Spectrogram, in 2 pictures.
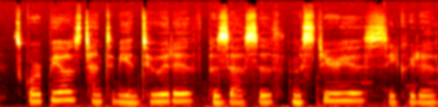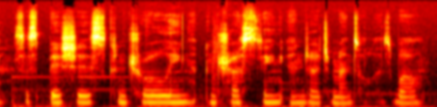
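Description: Over noticeable background noise, the speaker goes at a fairly slow pace with hardly any pauses. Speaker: astrology podcaster. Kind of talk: casual solo talk about astrology. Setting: home recording, quiet. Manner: casual, chatty, filler words.

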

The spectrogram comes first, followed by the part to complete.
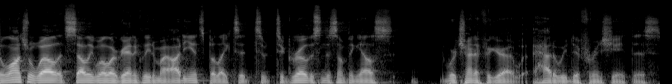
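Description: A man with a Boston accent talks at a very fast pace, his very deep, low pitch carrying vocal fry and fairly even intonation. The recording is very clean with a silent background. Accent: American, Boston. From US Northeast (Boston). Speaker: YouTuber and entrepreneur. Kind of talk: casual interview chat.

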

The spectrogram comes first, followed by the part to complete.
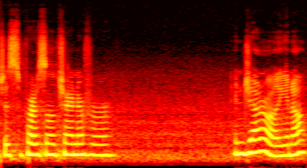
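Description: Her fairly high-pitched voice stays monotone and flat as the woman speaks. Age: 20s. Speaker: podcast co-host and fitness instructor. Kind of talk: casual chat.

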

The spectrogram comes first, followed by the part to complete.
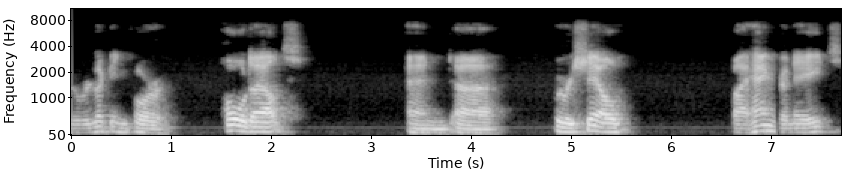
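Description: A man with a Southern US accent at a very slow pace, with ordinary pitch variation and long, frequent pauses. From Arkansas. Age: 90s. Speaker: war veteran. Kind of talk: interview. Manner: halting.

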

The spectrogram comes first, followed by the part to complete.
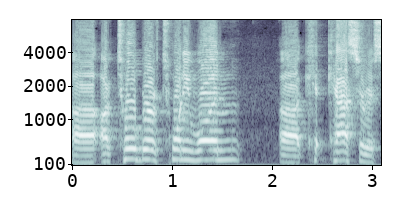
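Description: A man's voice comes through against noticeable background noise. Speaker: podcast host; health teacher. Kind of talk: casual chat.

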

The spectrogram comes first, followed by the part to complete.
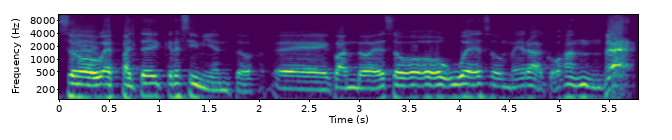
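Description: A man speaks very slowly at a medium pitch, his intonation fairly even. Noticeable background noise runs behind him. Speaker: podcast co-host. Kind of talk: casual chat.

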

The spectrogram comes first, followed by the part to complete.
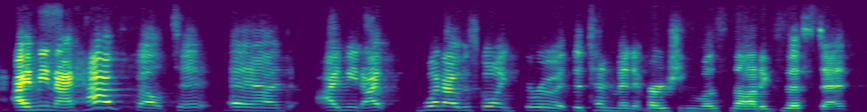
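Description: A plain, everyday voice comes from a woman at a fairly high pitch. She uses lively intonation at a fairly slow pace. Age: 20s. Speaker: podcast co-host. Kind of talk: casual chat.

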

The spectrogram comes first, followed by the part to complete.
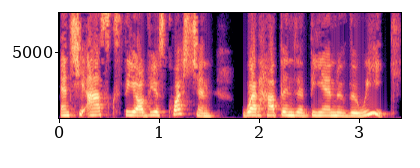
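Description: A woman with a French accent speaks at a high pitch over a quiet background. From France, Bordeaux region. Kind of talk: interview.

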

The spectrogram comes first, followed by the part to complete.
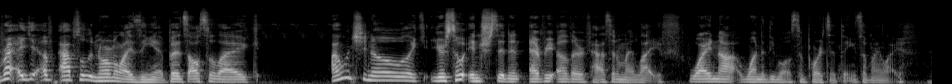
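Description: Swinging very widely in pitch around a medium level, a man talks at a very fast pace. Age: 20s. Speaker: guest sharing coming out story. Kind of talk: personal storytelling interview.

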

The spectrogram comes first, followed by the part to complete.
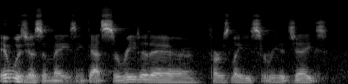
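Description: In a plain, everyday voice with an American accent, the speaker talks at a fairly quick pace with ordinary pitch variation. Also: man. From Jamaica (raised by missionary parents), Detroit. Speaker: motivational speaker, author and college professor. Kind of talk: interview, testimony. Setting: livestreamed talk show.

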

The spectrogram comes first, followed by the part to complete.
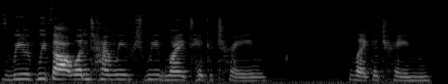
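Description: This woman has a normal speaking voice with ordinary pitch variation. She talks at a fairly slow pace. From Colorado, US. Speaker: R&B singer. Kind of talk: casual interview chat.

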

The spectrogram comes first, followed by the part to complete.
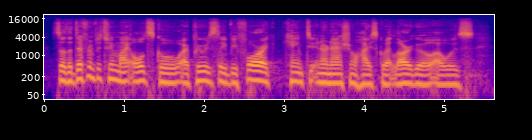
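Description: A man with an American accent speaks at a medium pitch with ordinary pitch variation. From US, Tampa Florida (born Ecuador). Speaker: assistant principal. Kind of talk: interview.

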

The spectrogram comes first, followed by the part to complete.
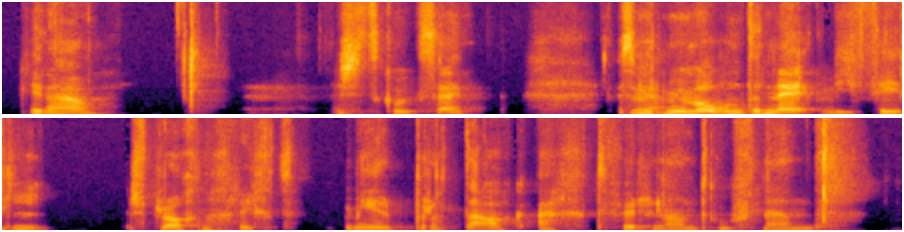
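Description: A woman speaks fairly slowly in a somewhat breathy voice with a dark, mellow tone, a medium pitch and monotone, flat intonation. Her loudness swings widely, and long pauses come often. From Switzerland, canton Aargau. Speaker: podcast co-host. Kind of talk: casual chat.

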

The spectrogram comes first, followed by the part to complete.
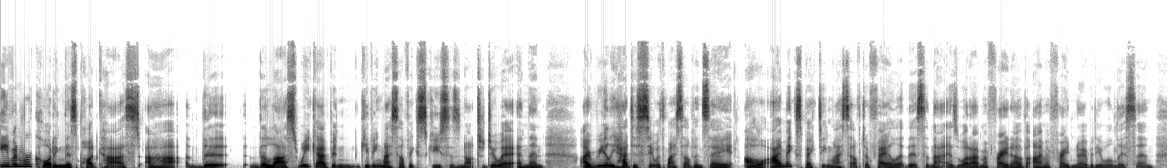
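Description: Recorded very cleanly over a silent background with a dry, close sound and no echo, a woman with a fairly low pitch speaks at a moderate pace. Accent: Australian. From Australia, partly raised in Las Vegas. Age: 30s. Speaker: podcast host, photographer. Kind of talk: casual monologue. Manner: animated, laughing often.

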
